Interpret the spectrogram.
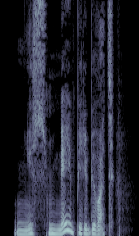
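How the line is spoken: Growl, old man. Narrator (Russian): рыкнул старый сморчок

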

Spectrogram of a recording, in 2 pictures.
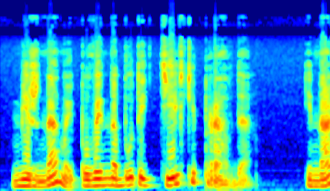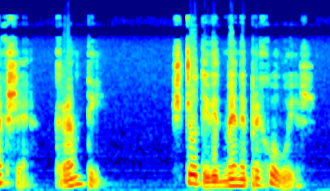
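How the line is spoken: Sudden startled whisper. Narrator (Ukrainian): смикнулася і раптом прошепотіла

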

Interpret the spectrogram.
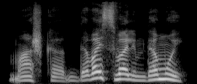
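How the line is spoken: Whisper. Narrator (Russian): шепнул Сава

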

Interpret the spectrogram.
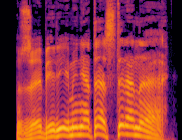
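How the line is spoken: Impatient roar. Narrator (Russian): взревел Кивилдамонтаг, теряя терпение

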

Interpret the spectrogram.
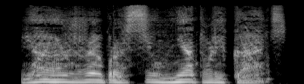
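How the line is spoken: Displeased hiss. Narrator (Russian): недовольно прошипел спорящий с бездной

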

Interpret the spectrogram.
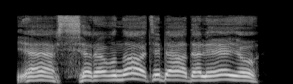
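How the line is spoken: Growled in frustration. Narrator (Russian): зарычал маг после сотой попытки сразить меня своим заклинанием

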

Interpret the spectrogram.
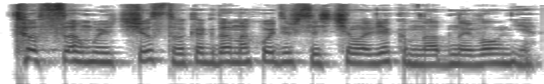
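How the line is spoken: After laughing. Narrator (Russian): сказал он, отсмеявшись

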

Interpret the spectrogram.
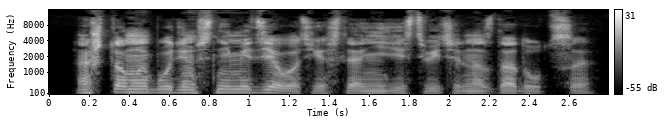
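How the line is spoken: Irritated interruption. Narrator (Russian): раздраженно перебил его Тан

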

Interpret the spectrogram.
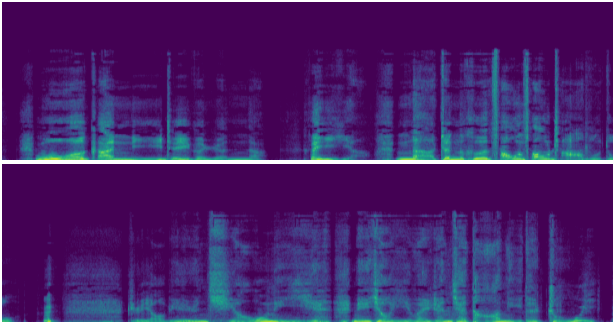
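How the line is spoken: Amused laughter. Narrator (Chinese): 胡铁花反而笑了，摇着头笑

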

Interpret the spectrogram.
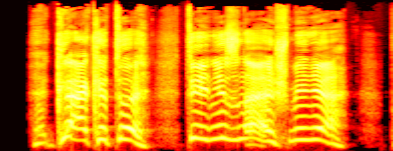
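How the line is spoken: Piercing shout. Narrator (Russian): пронзительно выкрикнул он

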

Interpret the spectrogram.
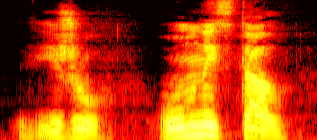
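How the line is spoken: Angry. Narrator (Russian): зло проговорил Устин

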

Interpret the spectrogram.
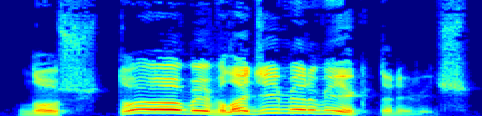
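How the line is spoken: Booming drone. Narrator (Russian): прогудел директор

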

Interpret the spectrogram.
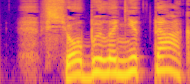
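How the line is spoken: Exclaiming. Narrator (Russian): воскликнул Дож

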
